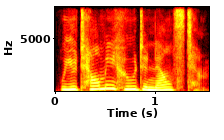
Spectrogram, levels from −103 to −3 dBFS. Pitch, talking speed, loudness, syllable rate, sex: 260 Hz, 270 wpm, -13 LUFS, 6.3 syllables/s, female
